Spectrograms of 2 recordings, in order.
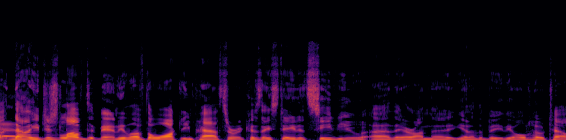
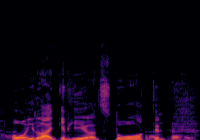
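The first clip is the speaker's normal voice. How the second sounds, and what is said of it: Imitated Boston accent. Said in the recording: “as Brett Brown used to say ... I love that Boston accent.”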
